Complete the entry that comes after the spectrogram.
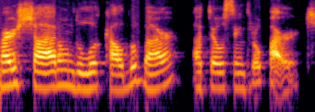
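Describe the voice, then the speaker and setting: This man has an ordinary speaking voice, fairly high in pitch, with ordinary pitch variation. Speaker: guest speaker at school online event. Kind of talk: educational talk. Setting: online live stream.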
